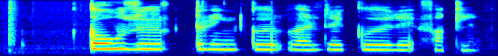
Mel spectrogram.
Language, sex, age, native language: Icelandic, male, 9, Icelandic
